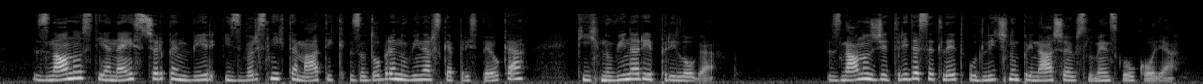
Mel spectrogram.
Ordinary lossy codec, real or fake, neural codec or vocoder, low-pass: MP3, 48 kbps; real; none; 14.4 kHz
